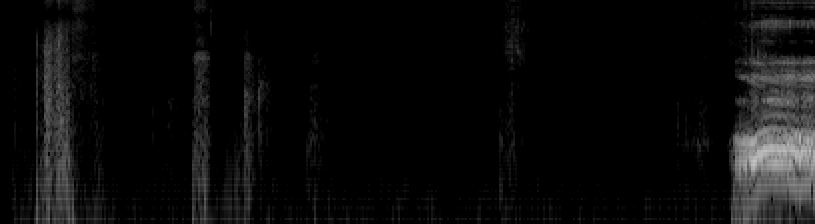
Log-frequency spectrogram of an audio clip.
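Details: Indoor Siberian Husky in a mood: a few soft shuffling and sniffing noises, then a sudden loud, drawn-out harmonic roaring vocalisation with a wavering pitch that ends the recording.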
